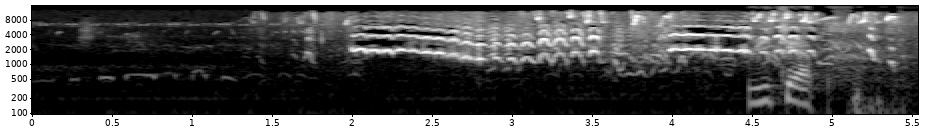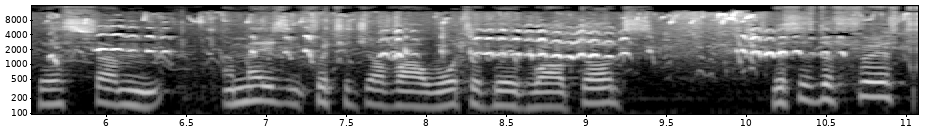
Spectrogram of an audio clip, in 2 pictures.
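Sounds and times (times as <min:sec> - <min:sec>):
wild dogs twittering: 0:00.4 - 0:11.0.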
